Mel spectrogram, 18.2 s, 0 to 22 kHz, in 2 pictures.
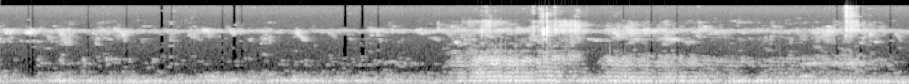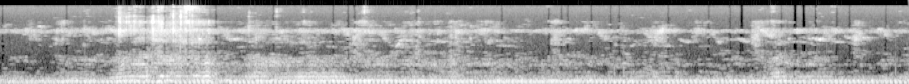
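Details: Bees recorded on a Sony Alpha 6000: a deep, continuous buzzing hum that swells louder near the middle and stays strong, with a few soft knocks and faint bird chirps in the background.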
